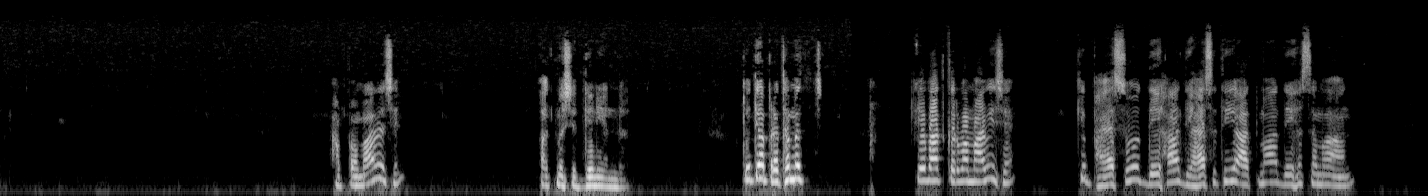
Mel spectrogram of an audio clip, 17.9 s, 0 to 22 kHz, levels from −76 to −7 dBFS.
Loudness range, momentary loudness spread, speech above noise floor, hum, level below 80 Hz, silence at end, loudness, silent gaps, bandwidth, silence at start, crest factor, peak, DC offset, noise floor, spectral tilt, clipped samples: 6 LU; 16 LU; 43 dB; 60 Hz at -50 dBFS; -54 dBFS; 0.95 s; -22 LUFS; none; 16.5 kHz; 4.15 s; 24 dB; -2 dBFS; under 0.1%; -66 dBFS; -3.5 dB/octave; under 0.1%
